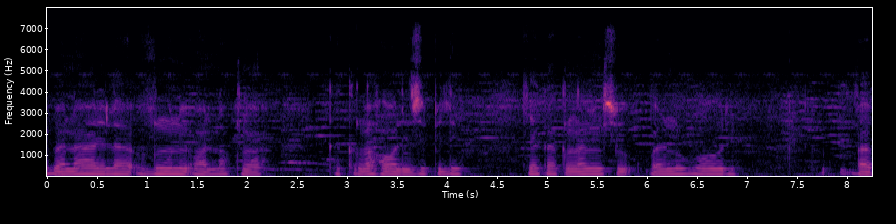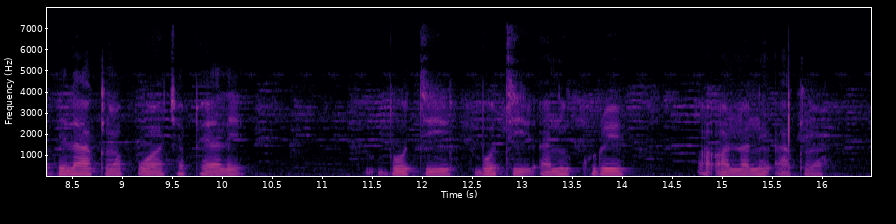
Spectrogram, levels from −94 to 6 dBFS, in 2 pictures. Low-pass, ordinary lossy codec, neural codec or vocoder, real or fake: 7.2 kHz; MP3, 64 kbps; none; real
